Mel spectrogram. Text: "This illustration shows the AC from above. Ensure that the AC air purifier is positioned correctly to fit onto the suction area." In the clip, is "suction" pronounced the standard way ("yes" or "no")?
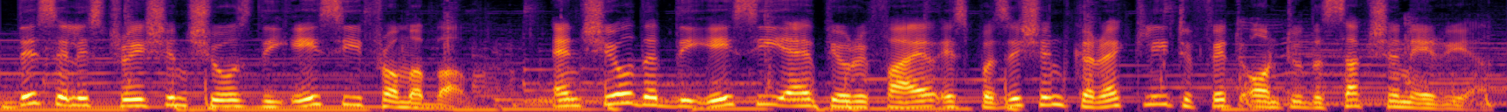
yes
